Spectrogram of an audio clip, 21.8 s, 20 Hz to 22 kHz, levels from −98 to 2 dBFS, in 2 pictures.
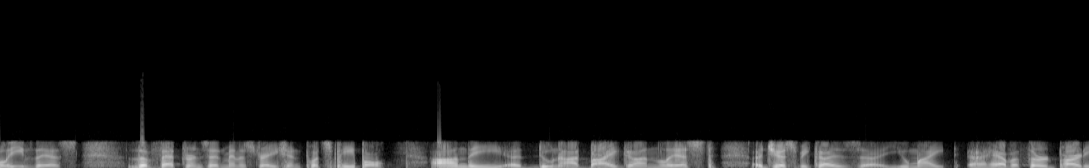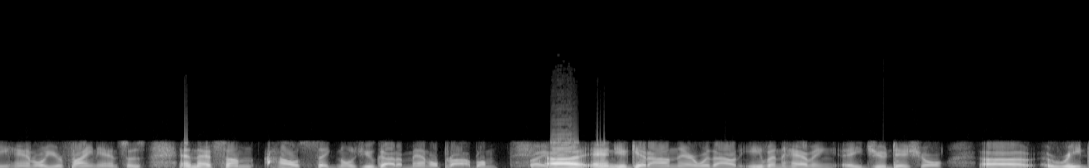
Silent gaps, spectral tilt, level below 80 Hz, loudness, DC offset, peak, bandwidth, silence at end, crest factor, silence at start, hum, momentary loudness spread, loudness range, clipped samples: none; -7.5 dB/octave; -68 dBFS; -25 LUFS; under 0.1%; -4 dBFS; 6.6 kHz; 0 s; 20 dB; 0 s; none; 12 LU; 8 LU; under 0.1%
